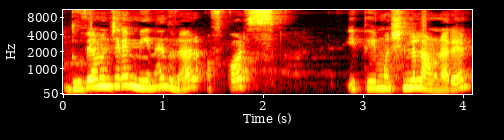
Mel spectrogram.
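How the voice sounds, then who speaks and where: Young female vlogger, high-pitched and chatty, light background noise. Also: animated, normal speed. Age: young adult. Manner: chatty, addresses viewers directly. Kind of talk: casual vlog narration.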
